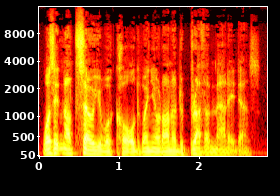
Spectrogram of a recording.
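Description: A man voicing a stern, brooding nobleman who speaks slowly, lowly and menacingly in a quiet, husky voice. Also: lively intonation, no echo, studio quality, heavily acted. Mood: coldly menacing. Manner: slow, low and menacing, quietly bitter. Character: stern brooding male nobleman, cold and grave.

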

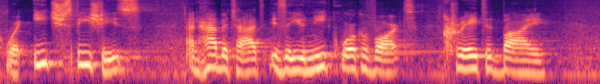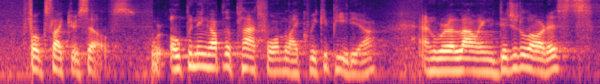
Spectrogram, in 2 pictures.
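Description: A man's voice: a little high, darkish tone, a little hiss or hum. Eager man giving a stage talk. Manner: enthusiastic, conversational, gestures with both hands. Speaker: conference speaker. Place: dark stage in a large auditorium. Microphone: headset.

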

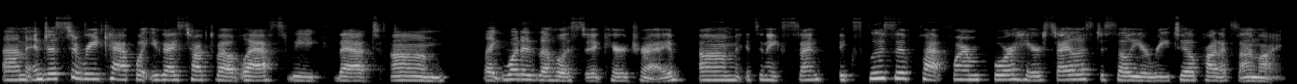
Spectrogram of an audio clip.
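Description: A woman's voice: mid-range voice, a little slow, a bit bright. Chatty woman presenting a webinar. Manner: chatty, self-correcting, many ums. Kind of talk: screen-share webinar walkthrough.

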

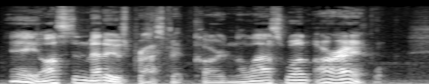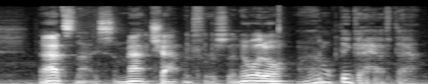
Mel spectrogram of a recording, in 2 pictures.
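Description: A man's voice: mid-range voice, a bit bright, a little hiss or hum. A man hosting a pack-opening video, talking casually with self-deprecating, rambling asides as he handles cards at a table. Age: older adult. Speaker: card collector channel host. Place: indoors at a table.

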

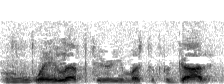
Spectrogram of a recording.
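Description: An actor playing a timid, down-and-out man eager to help, halting and folksy, in a radio drama. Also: medium pitch, gravelly, close to an everyday voice. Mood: meek, sympathetic. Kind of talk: 1970s radio drama acting. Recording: dull lo-fi 1970s radio broadcast, hissy.

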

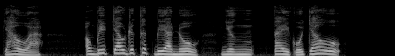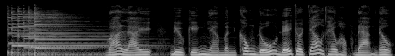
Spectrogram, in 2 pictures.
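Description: A woman voicing a gentle, caring old grandfather in a children's cartoon, speaking earnestly. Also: on the low side, slow, pauses often. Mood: regretful. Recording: faint children's music behind.

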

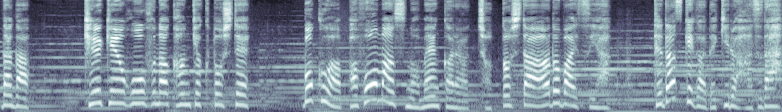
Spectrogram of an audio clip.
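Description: High-voiced, theatrical young stage diva. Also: female voice, animated, brisk, over music. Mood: confident, gracious. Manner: boyish first person, lofty, theatrical phrasing. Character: theatrical, self-assured young female former stage star. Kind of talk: Japanese anime game voice acting.

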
